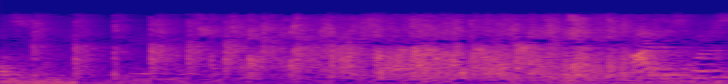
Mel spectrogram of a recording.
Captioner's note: audience applauds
